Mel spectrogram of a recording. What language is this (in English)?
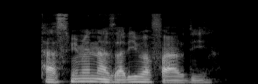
Persian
